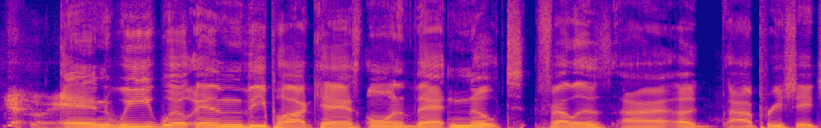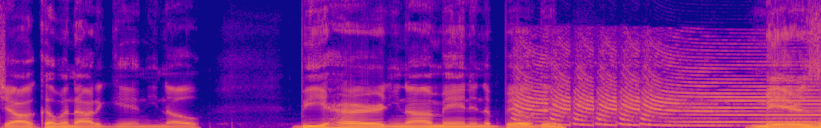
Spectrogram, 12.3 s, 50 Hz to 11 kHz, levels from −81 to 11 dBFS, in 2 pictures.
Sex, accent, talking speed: male, American, 150 wpm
